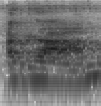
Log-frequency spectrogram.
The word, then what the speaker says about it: рам: намах семенная мантра а ом рам произносится с Долгим а хороши также мантра шивы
